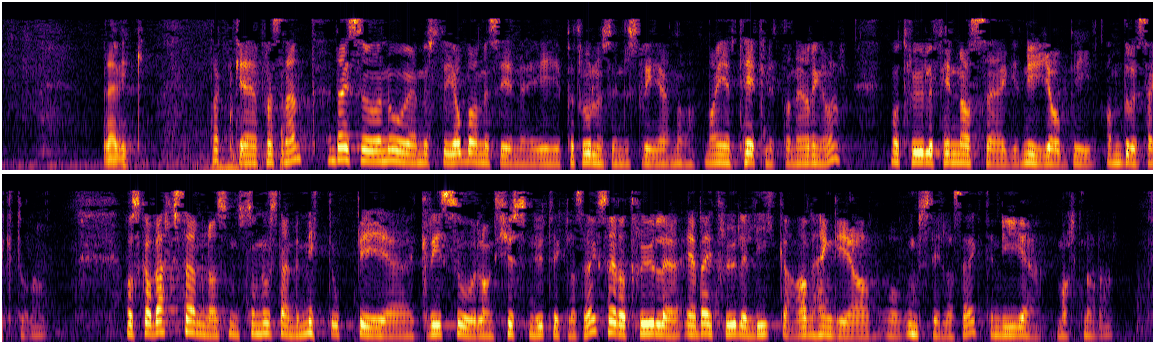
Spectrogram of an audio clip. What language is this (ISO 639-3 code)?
nno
